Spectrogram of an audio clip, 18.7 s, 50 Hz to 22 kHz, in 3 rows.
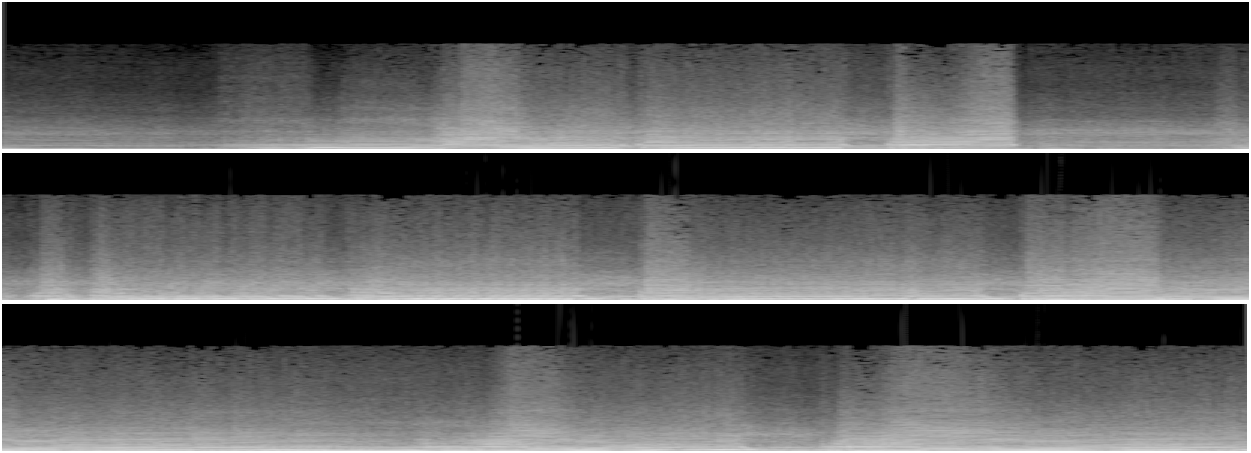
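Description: Naturally aspirated K20 four-cylinder engine on individual throttle bodies in a Honda Integra Type R DC2, heard from inside the cabin while driving hard. The revs climb, hold high and drop several times, with short breaks between pulls.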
